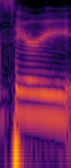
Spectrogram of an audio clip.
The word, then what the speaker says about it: Sari: would read my name a lot of people pronounce it sorry it looks kind of like s a r i looks like it might be pronounced with the uh what is it short vowel sound s uh and Siri is how you pronounce it so I've been saying it's Siri not sorry forever and so s not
